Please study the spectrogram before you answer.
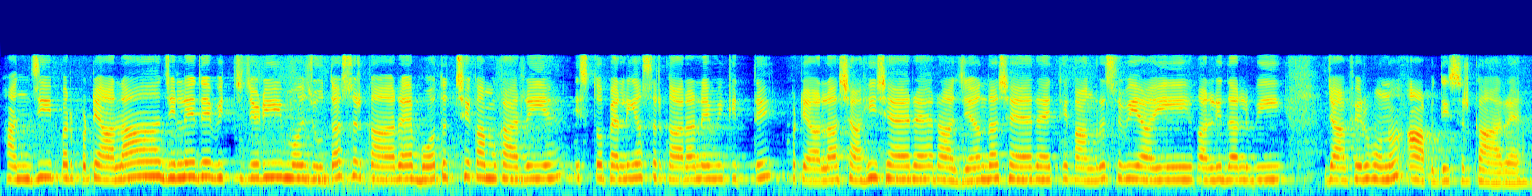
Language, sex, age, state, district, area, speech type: Punjabi, female, 30-45, Punjab, Patiala, rural, spontaneous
